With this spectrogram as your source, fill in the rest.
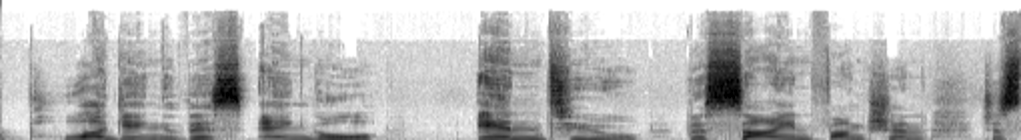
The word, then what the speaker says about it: sine: This is written sine, but this is pronounced sine, but written sin Theta.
